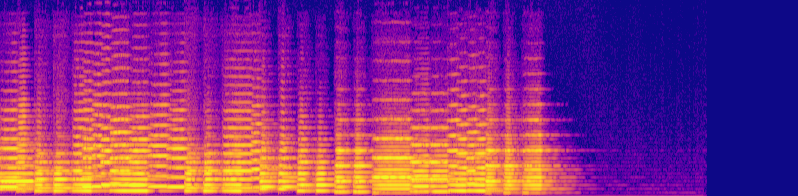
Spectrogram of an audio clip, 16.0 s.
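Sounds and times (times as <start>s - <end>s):
trombone: 0.0s - 11.0s
two trumpets: 0.0s - 11.2s.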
